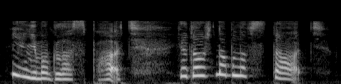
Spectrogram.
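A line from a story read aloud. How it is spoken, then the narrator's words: Tired sigh. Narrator (Russian): Устало вздохнула тетя Поля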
